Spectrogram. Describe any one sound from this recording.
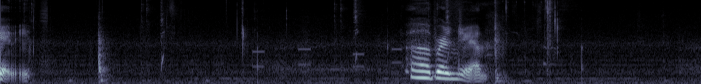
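Soft interface clicks sound now and then.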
